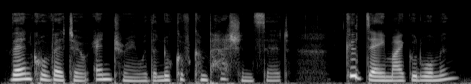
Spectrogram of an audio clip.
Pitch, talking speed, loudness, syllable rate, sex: 205 Hz, 180 wpm, -20 LUFS, 5.4 syllables/s, female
